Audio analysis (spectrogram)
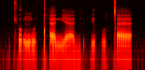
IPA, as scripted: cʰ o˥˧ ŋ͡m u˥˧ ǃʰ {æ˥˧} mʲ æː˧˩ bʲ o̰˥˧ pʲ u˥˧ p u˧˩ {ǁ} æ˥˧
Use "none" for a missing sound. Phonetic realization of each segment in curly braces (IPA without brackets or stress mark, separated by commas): æ˥˧, ǀ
